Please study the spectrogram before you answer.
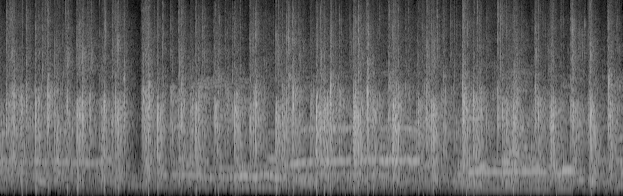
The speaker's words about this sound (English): Well, why don't you give the Lord a hand clap of praise this morning? Thank God.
